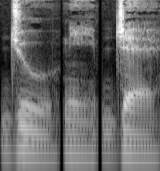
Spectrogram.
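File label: "junije", concatenated syllables; Affixing experiment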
